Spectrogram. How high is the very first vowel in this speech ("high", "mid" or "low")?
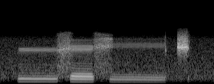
high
